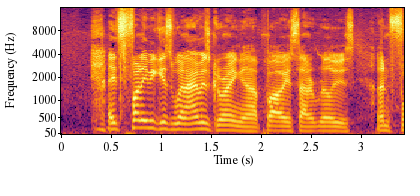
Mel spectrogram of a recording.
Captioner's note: bitterly laughs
